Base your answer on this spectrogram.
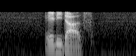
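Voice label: Nepalese, male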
